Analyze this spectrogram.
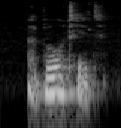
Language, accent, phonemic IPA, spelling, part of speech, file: English, Southern England, /əˈbɔɹtɪd/, aborted, adjective / verb, LL-Q1860 (eng)-aborted.wav
- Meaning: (adjective) 1. Stopped before completion; especially because of problems or danger 2. Brought forth prematurely 3. Checked in normal development at an early stage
